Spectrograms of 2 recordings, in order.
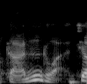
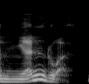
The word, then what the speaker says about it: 辗转: 毛岸英和毛岸青兄弟支付去苏联的费用啊，有的人呢又给我指出来啊，这个读音方面的失误，说不叫辗转，叫辗转。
